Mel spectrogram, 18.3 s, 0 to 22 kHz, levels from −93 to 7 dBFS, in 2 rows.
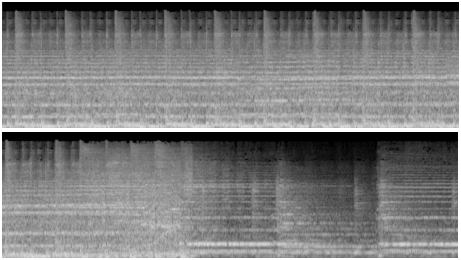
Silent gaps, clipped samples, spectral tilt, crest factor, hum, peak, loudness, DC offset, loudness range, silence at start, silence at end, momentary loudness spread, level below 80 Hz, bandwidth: none; under 0.1%; -4.5 dB/octave; 12 dB; none; 0 dBFS; -12 LUFS; under 0.1%; 8 LU; 0 s; 0 s; 9 LU; -18 dBFS; 17 kHz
